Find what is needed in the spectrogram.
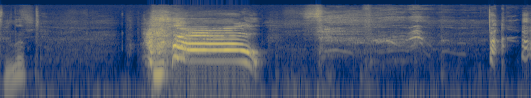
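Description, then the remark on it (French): A voice mimics the pained cry a character gave when a blow landed: one loud, strained, nasal yell lasting about a second and tailing off, followed by quieter murmuring vocal sounds and a few short breaths. “C'est le cri qu'il a fait quand ça, a rentré.”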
